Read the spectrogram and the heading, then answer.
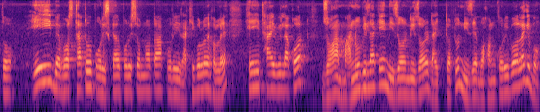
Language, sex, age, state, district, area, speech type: Assamese, male, 30-45, Assam, Goalpara, urban, spontaneous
